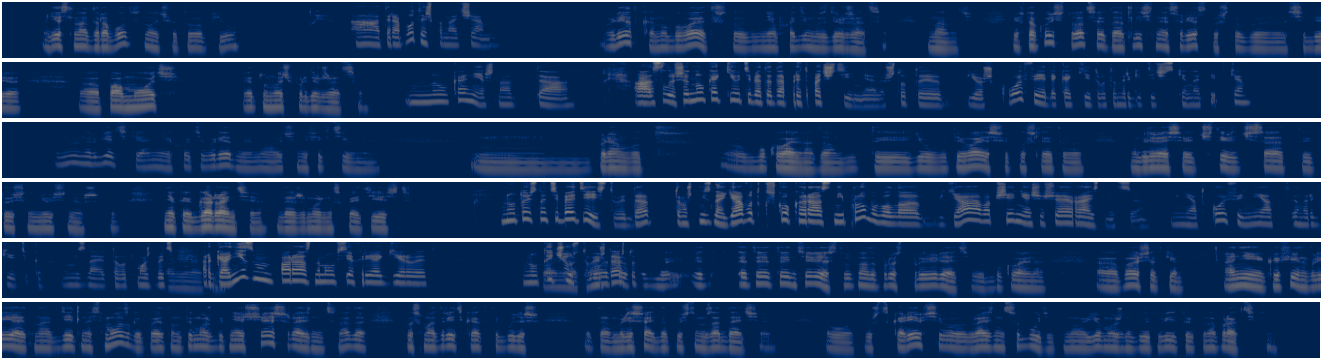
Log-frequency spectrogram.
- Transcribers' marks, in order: tapping; other background noise; lip smack
- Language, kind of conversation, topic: Russian, podcast, Какие напитки помогают или мешают тебе спать?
